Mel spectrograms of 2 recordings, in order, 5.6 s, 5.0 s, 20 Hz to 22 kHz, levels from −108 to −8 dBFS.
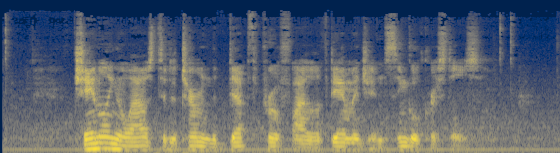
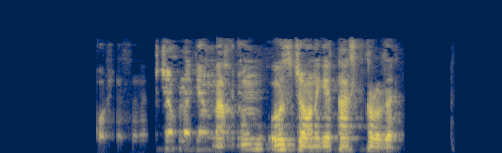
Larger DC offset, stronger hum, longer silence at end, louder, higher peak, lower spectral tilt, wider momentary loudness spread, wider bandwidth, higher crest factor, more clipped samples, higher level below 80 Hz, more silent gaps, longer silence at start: neither; neither; second, 0.4 s vs 1.05 s; first, -21 LUFS vs -25 LUFS; first, -2 dBFS vs -6 dBFS; first, -5.5 dB/octave vs -3.5 dB/octave; second, 14 LU vs 22 LU; first, 16 kHz vs 8.2 kHz; about the same, 18 dB vs 22 dB; neither; first, -50 dBFS vs -74 dBFS; second, none vs 1.48-1.55 s; second, 0.05 s vs 1 s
